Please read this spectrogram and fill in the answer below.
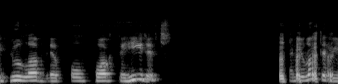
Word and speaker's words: fajitas: I really do love their pulled pork fajitas." And he looked at me and said, "Dad, it's pronounced fajitas."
